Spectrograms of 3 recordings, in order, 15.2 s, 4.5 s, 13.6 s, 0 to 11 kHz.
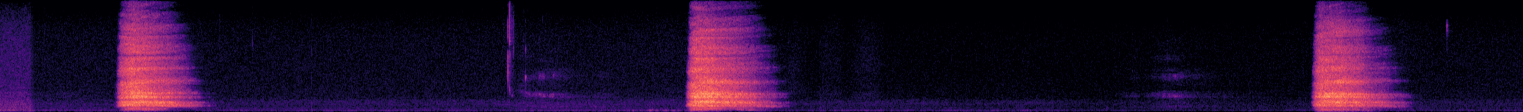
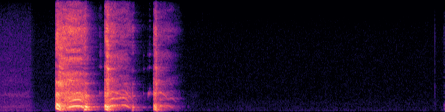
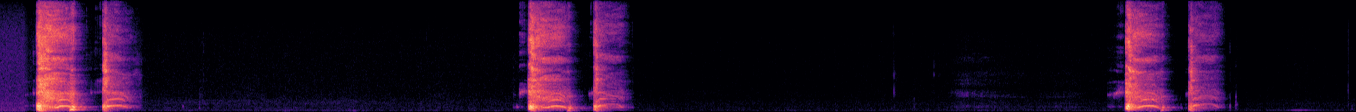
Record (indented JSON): {
  "exhalation_length": "15.2 s",
  "exhalation_amplitude": 10464,
  "exhalation_signal_mean_std_ratio": 0.28,
  "cough_length": "4.5 s",
  "cough_amplitude": 25647,
  "cough_signal_mean_std_ratio": 0.27,
  "three_cough_length": "13.6 s",
  "three_cough_amplitude": 26028,
  "three_cough_signal_mean_std_ratio": 0.22,
  "survey_phase": "alpha (2021-03-01 to 2021-08-12)",
  "age": "65+",
  "gender": "Female",
  "wearing_mask": "No",
  "symptom_none": true,
  "smoker_status": "Never smoked",
  "respiratory_condition_asthma": false,
  "respiratory_condition_other": false,
  "recruitment_source": "REACT",
  "submission_delay": "2 days",
  "covid_test_result": "Negative",
  "covid_test_method": "RT-qPCR"
}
